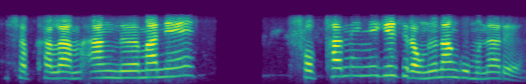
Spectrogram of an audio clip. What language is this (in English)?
Bodo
